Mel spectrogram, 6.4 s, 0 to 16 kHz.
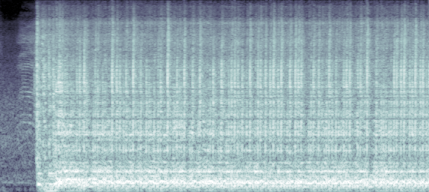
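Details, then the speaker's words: Wave Blaster after a 701 to 1100 two-stroke engine swap, first start with the exhaust pipe rubber seal removed to improve water flow: engine catches into a loud, steady, even buzzing run, no knocks or misses; healthy. "We finally started it up. Sounds like a damn beast."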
